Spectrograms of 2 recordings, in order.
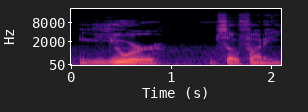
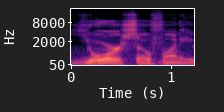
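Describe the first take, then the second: First: "You're" said as "yer", with an er vowel; contraction "You're". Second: "You're" said as "yore", drawn out and louder; possessive "your". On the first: Correcting someone's spelling, "You're" as the contraction "yoo-er". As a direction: say "You're" like "yoo-er", then pause. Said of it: "What you wanted to say was". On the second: Mocking the misspelling, "You're" stressed like possessive "yore". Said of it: "would imply that I owned". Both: Shown as a demonstration.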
